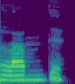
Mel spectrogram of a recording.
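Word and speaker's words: lambda: mengartikan dengan artian lamda lambangnya seperti ini Ini bacanya adalah lamda nanti satuan dari panjang gelombang ini adalah seperti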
